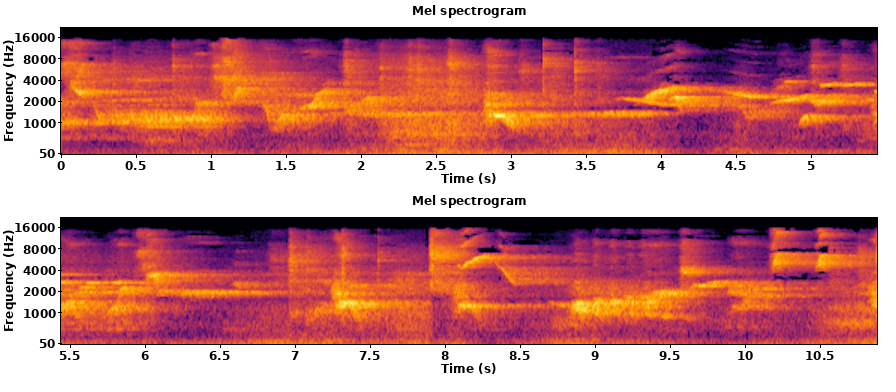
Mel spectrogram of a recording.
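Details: A prize-winning caged white-rumped shama pours out a rich, varied song of clear whistles, rising and falling slurs and harsh squawky notes, almost without pause.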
